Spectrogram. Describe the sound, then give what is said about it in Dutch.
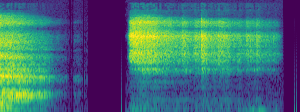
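An airy breath fades out, then after a short pause a long, slow exhale rushes out for over a second, as a person breathes slowly in and out, counting each exhale to fall back asleep. No talking, just steady breathing. “Zo in, uit. En elke uitadem is tellen.”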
